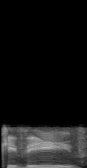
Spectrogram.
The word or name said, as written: qui vive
